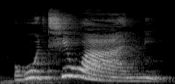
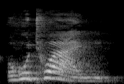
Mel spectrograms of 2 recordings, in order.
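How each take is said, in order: First: The vowel after the t is fully pronounced. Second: The vowel after the t is dropped. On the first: This is the full written form. "this is the uh, longer way of saying it, or the way we write it" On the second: This is how people say it in conversation. "in conversation, you hear people, uh, people saying"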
